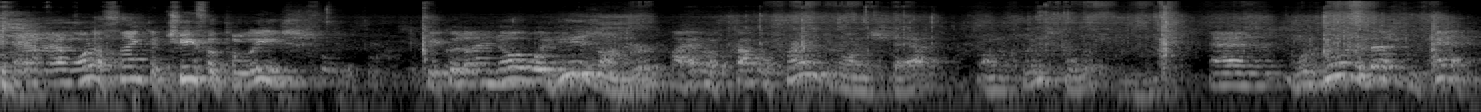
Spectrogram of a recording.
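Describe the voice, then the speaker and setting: Speaking at a moderate pace, a man uses a high pitch with very wide pitch swings. Audible room echo and noticeable background noise surround his voice. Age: 70s. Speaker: public commenter at council meeting, retired teacher. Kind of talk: public comment at town council meeting. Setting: council meeting room. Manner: animated.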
